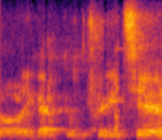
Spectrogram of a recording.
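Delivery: ordinary delivery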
